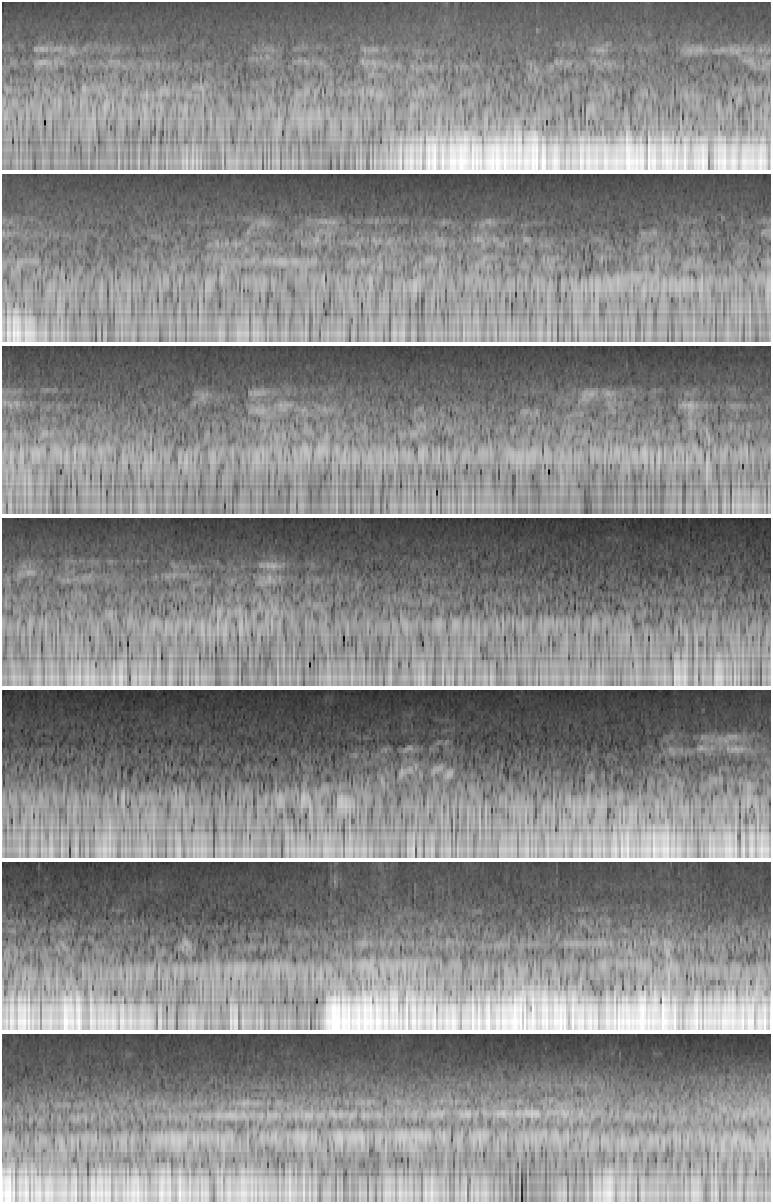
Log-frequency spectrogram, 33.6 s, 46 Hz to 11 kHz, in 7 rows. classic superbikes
26.5s 33.6s

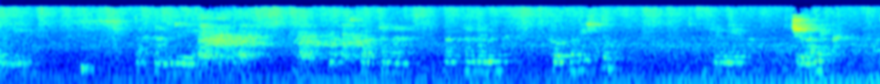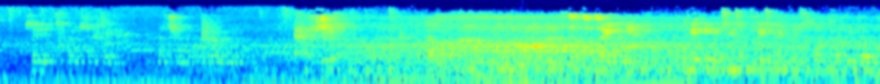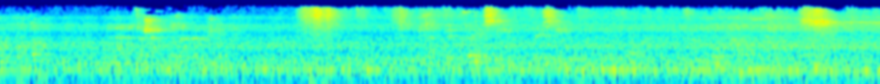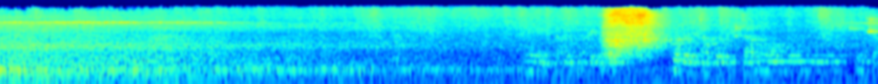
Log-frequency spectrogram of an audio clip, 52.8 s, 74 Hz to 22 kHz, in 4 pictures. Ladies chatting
2.0s 7.6s, 13.6s 30.2s, 32.0s 38.9s, 49.6s 52.7s

